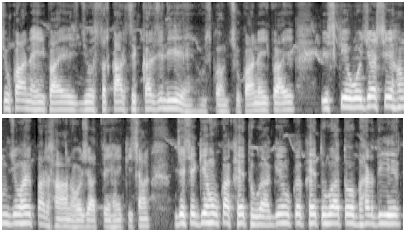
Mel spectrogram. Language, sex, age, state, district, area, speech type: Hindi, male, 45-60, Uttar Pradesh, Jaunpur, rural, spontaneous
